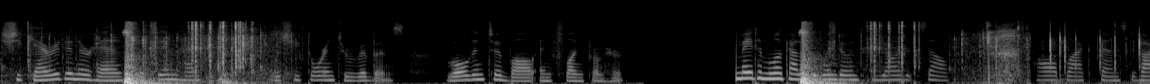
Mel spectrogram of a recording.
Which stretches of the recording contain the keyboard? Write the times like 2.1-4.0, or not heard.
0.0-3.0, 9.4-11.4.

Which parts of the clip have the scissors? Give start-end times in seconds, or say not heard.
1.5-2.5, 8.2-9.2.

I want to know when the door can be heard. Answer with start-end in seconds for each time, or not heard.
1.2-2.4, 8.0-8.5.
